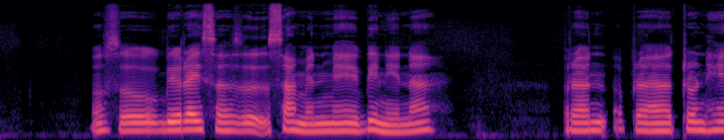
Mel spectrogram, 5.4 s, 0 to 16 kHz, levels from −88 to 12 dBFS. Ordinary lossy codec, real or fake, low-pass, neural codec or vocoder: none; real; 14.4 kHz; none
